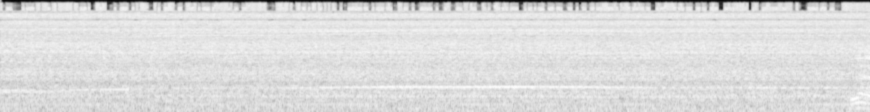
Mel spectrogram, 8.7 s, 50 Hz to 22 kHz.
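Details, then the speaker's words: 2012 BMW 750Li idling after turbo coolant lines were replaced and fluids drained and refilled: steady, even idle with smooth drone and faint constant tone, no knocks or odd turbo noises; engine running healthy. "drained my fluids replaced him with new fluids and she's purring like a kitten"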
